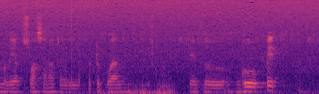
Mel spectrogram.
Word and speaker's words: Gopit: suasana dusun tersebut, yaitu Gopit. Mungkin ejaannya tanpa huruf N. Mengapa demikian, Pak? Hanya warga lokal. Oh, orang Jawa menyebutnya dengan huruf NG.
